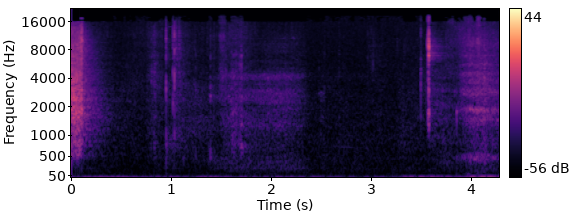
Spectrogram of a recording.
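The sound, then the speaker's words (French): An icebreaker question card drawn from a deck: quiet papery sliding and a few light clicks, with no talk. “est-ce que tu peux tirer une petite carte de questions de brise-glace”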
